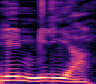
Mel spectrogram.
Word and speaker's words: Mille Miglia: Je suis pas sûre de bien le prononcer en italien. – C'est Mille Miglia.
